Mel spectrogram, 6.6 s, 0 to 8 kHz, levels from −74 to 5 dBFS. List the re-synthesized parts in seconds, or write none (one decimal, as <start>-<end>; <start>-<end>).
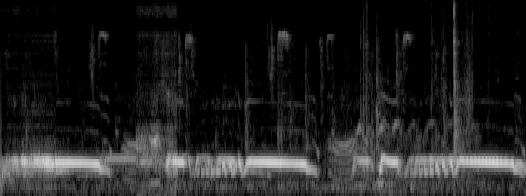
0.0-0.7; 1.7-2.2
